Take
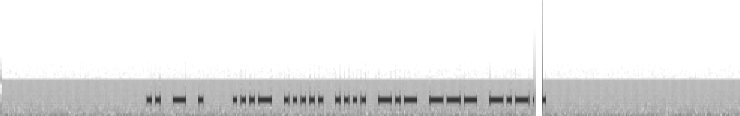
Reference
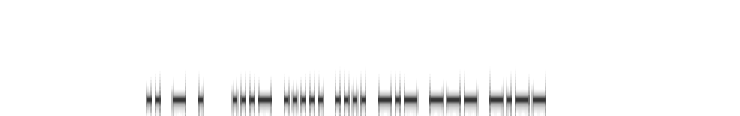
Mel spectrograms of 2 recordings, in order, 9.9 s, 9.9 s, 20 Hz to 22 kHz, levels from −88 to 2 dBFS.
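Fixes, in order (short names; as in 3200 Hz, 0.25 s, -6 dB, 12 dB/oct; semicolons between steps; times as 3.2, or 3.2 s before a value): de-hum 92.2 Hz, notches 15; room tone fill 7.11–7.22; expander -46 dBFS, range -21 dB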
